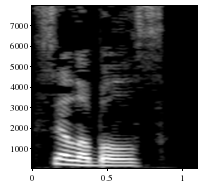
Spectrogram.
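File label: "syllables", British English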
